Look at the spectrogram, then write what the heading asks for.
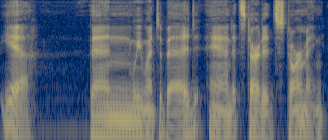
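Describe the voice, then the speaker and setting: A man playing a devoted, gentle boyfriend in an audio roleplay, talking casually and earnestly. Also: sits low, slow pace. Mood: relaxed, fond. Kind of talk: amateur audio roleplay acting.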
